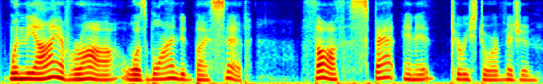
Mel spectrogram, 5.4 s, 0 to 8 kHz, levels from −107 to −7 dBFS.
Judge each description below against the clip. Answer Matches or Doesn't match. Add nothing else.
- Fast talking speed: Doesn't match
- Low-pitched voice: Doesn't match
